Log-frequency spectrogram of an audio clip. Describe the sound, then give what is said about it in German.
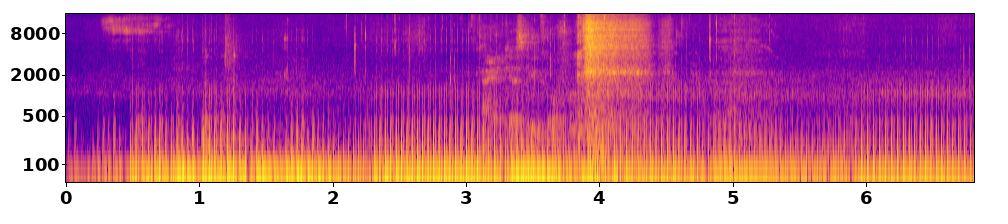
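A cat lying on a person's lap purrs loudly, a steady rumbling drone that runs through nearly the whole recording, with a brief rustling scrape near the middle. “So, nach einer kurzen technischen Katzenunterbrechung geht's weiter.”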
